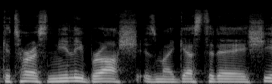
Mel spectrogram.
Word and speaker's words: Brosh: It looks like it's Brosh, but everybody says Brosh. So I'm like, either everyone's saying it right or wrong, or...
